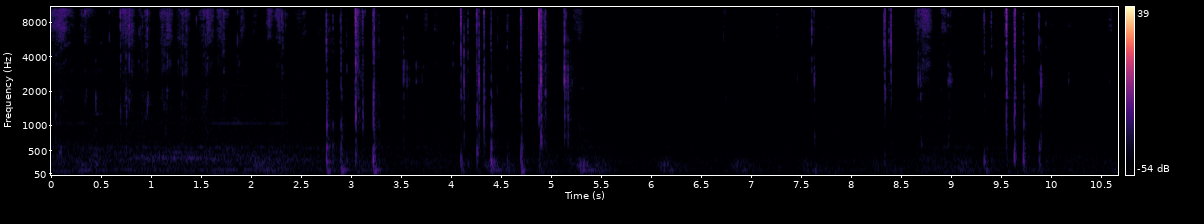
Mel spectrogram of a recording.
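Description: Faint typing on a computer keyboard: irregular runs of key clicks that stop for a couple of seconds past the middle, then a few more keystrokes near the end.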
